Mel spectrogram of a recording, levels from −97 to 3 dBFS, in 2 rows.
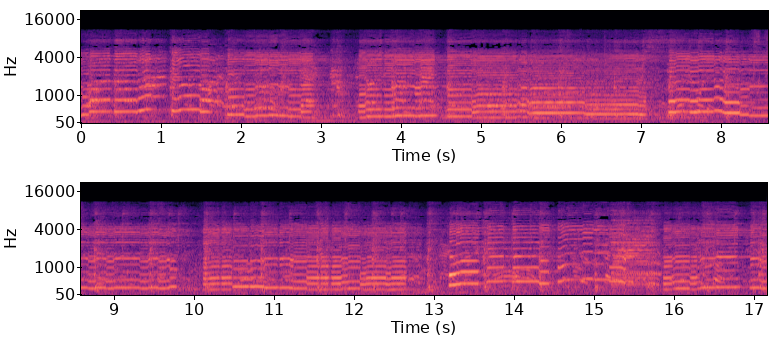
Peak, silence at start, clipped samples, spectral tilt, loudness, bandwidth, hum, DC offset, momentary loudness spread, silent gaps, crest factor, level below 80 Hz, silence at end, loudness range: -8 dBFS; 0 s; under 0.1%; -3.5 dB/octave; -25 LUFS; 11.5 kHz; none; under 0.1%; 5 LU; none; 18 dB; -52 dBFS; 0 s; 2 LU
